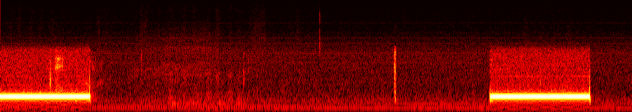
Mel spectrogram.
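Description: Telephone ringback tone heard while placing a call: two steady mid-pitched tones, each about a second long, separated by a long silence that holds only a few faint clicks.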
